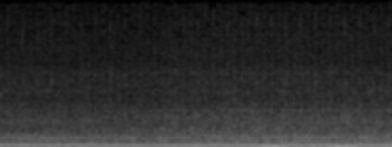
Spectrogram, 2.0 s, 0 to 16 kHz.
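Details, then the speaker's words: Volkswagen Vanagon with Subaru EJ20 engine swap at true idle, about 800 rpm on a possibly inaccurate gauge, sounding lower: low, steady, even drone with no stumble or knock; not rough, though the belt is loose. "true idle, and it looks like we're at about 800. And that's from the gauge, so I don't know how accurate that gauge is. It actually sounds lower than 800. It doesn't feel rough at all."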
